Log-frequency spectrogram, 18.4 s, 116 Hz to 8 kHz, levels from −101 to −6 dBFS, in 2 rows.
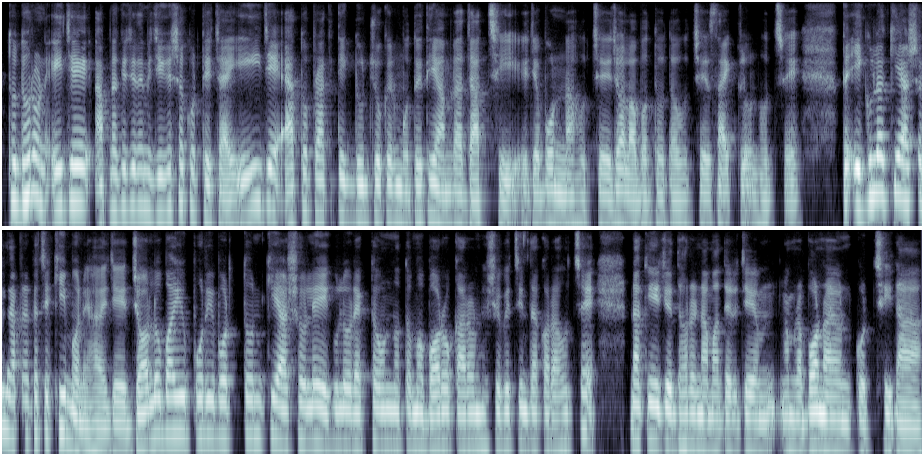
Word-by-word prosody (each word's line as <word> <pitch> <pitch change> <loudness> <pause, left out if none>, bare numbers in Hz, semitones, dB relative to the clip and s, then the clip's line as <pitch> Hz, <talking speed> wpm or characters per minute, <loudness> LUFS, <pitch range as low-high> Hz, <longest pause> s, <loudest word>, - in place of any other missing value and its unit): তো - - 0
ধরুন 205 -1 +5
এই 170 - +5
যে, 180 - +7 0.2
আপনাকে 155 +5 -2
যদি 170 -1 +1
আমি 155 - -3
জিজ্ঞাসা 155 +3 0
করতে 145 -4 -2
চাই, 100 -2 +1 0.2
এই 170 +4 +1
যে 175 - +4 0.2
এত - - -16
প্রাকৃতিক 140 -1 -2
দুর্যোগের 125 0 0
মধ্যে 120 +2 -2
দিয়ে 135 -2 +2
আমরা 110 0 -2
যাচ্ছি। 95 +1 -1 0.2
এই - - -6
যে 110 - 0
বন্যা 105 -3 -1
হচ্ছে, 100 +3 -7
জলাবদ্ধতা 100 -2 -2
হচ্ছে, 95 +3 -8
সাইক্লোন 105 +1 -4
হচ্ছে। 95 0 -6 0.5
তো - - +3
এগুলা 200 +5 +5
কি 220 - -1
আসলে 180 0 0
আপনার 160 -1 -7
কাছে 165 0 -1
কি 180 - +4
মনে 105 -4 0
হয়? 95 -2 -1
যে 105 - +2 0.2
জলবায়ু 165 +6 +3
পরিবর্তন 160 0 -1
কি 165 - -2
আসলে 140 +1 0
এগুলোর 135 +1 0
একটা 125 +4 -8
অন্যতম 130 -1 0 0.2
বড় 125 +2 +3
কারণ 125 +1 +1
হিসেবে 130 +2 -2
চিন্তা 130 -2 0
করা 120 -2 -2
হচ্ছে? 125 -1 -4 0.5
নাকি 145 +1 +1
যে 135 - +7
ধরেন, 125 0 0
আমাদের 115 0 -1
যে 120 - +3 0.4
আমরা 115 -1 -1
বনায়ন 115 -4 +4
করছি 100 +6 -3
না 100 - +2
130 Hz, 190 wpm, -23 LUFS, 110-155 Hz, 0.5 s, যে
